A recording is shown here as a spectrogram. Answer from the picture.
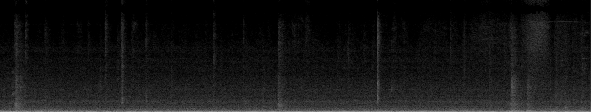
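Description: Low rumble inside a Kintetsu Hinotori limited-express train, swelling and dipping about once a second, with a few faint clicks.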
